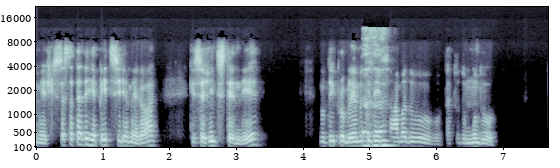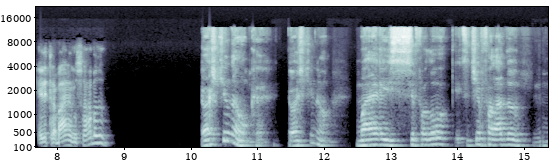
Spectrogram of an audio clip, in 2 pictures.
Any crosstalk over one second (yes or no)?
no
